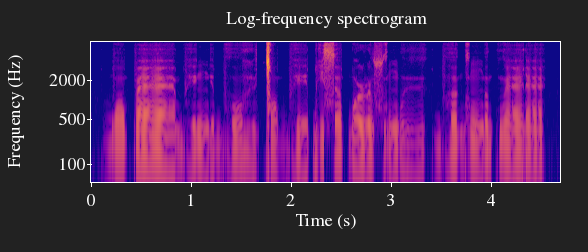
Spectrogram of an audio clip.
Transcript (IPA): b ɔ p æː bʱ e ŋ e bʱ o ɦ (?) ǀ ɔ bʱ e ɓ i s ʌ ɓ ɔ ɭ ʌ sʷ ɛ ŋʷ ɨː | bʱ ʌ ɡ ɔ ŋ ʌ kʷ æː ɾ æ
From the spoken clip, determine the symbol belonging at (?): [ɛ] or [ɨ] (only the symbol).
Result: ɨ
